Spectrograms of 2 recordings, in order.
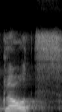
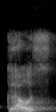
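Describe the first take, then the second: First: The 'th' sound is lightly pronounced. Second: The 'th' sound is left out completely. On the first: "अगर आप इसको क्लॉथ्स पढ़ते हैं" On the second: "इसका pronunciation क्या होता है? क्लोज"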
